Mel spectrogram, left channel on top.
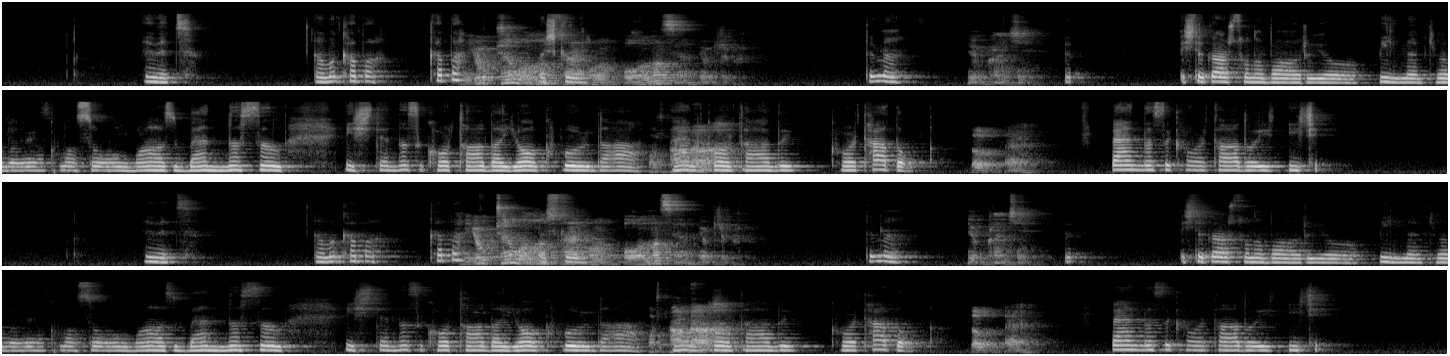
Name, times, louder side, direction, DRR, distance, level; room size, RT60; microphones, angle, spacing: voice 1, 1.4-1.9 3.1-3.8 4.3-4.6 5.4-5.9 8.7-9.0 11.8-20.9 21.2-22.4 22.8-23.6 25.6-27.6, left 2 dB, 45° left, 13 dB, 0.6 m, -19 dB
voice 2, 4.5-7.2 9.7-10.3 20.9-21.7 24.1-24.7, right 1 dB, 90° right, -1 dB, 5.6 m, -27 dB
16.0 x 12.0 x 4.3 m, 0.76 s
head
